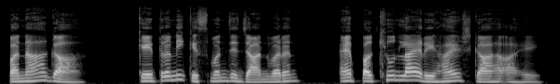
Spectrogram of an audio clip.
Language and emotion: Sindhi, neutral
